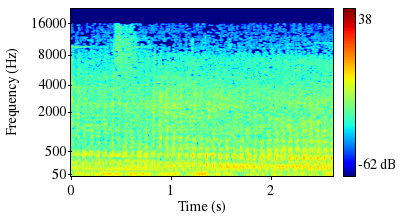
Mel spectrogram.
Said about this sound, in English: What the fuck is that helicopter doing? It circled the place.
